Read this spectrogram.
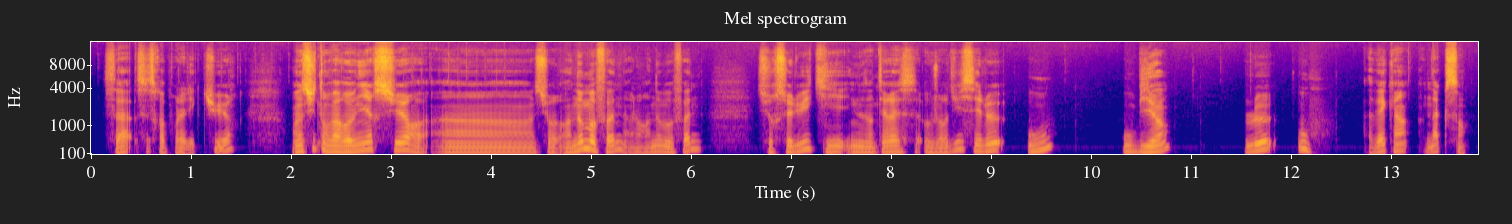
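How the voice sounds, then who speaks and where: Hesitant French male schoolteacher, mellow. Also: a little high, no room sound, studio quality. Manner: hesitant, many fillers and restarts, livelier when explaining rules. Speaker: primary school teacher. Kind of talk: recorded remote lesson for pupils.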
